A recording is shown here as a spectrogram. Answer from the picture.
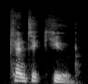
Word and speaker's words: Kentik Kube: Which is why we've developed Kentik Cube. We're just pronouncing it cube.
